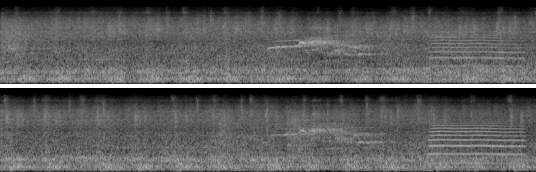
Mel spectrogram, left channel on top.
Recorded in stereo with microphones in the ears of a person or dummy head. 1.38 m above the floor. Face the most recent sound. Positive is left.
turn(degrees=-25)  # may be behind; listen again after turning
